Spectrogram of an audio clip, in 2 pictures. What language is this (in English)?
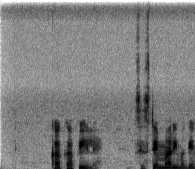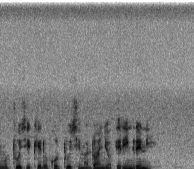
Luo (Kenya and Tanzania)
